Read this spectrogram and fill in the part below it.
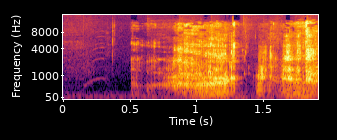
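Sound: loud burp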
